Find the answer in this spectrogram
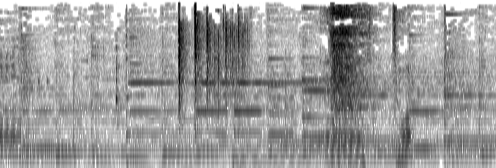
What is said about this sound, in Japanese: それではサイコロを回してみましょうか。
